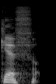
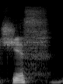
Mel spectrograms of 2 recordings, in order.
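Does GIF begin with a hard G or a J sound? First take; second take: hard G; J sound. First: The word begins with a hard G sound. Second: The word begins with a soft J sound. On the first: The speaker calls it right. "I pronounce it GIF, obviously" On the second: The speaker calls it wrong. "if you think they're like giraffe"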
